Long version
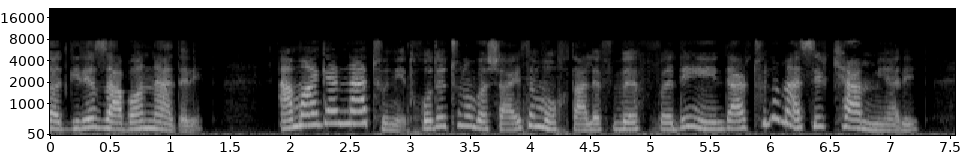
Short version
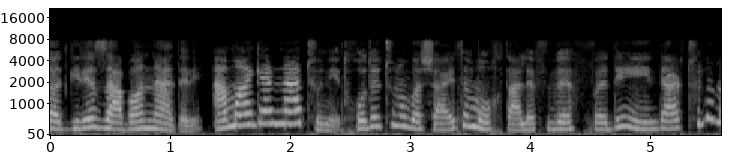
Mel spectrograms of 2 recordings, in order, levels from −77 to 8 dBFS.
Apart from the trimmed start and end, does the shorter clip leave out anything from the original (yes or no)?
yes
